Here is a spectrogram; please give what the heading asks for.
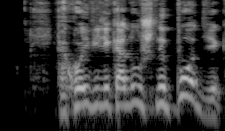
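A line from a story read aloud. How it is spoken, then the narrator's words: Sobbing group exclamation. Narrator (Russian): рыдая воскликнули некоторые члены совета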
